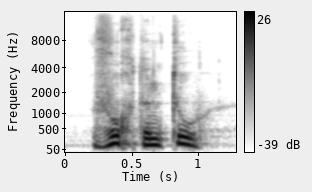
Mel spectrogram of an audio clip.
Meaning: inflection of toevoegen: 1. plural past indicative 2. plural past subjunctive
- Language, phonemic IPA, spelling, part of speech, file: Dutch, /ˈvuɣdə(n) ˈtu/, voegden toe, verb, Nl-voegden toe.ogg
